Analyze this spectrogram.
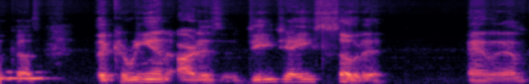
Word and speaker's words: Soda: Because the Korean artist DJ Soda, and I think it's pronounced just like you would a soda drink or soda pop.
